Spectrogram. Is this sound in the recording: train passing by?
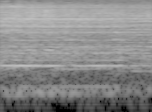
yes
